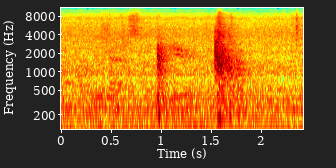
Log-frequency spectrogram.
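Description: Two sharp knocks about half a second apart, the second louder with a short ringing tail, over a steady low machine hum.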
